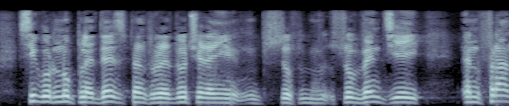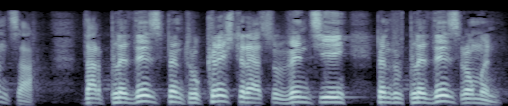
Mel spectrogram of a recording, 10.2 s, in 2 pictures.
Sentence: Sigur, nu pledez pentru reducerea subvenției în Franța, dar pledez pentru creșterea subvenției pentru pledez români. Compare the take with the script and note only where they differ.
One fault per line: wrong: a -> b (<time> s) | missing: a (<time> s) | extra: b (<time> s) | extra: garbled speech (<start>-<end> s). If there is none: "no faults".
no faults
